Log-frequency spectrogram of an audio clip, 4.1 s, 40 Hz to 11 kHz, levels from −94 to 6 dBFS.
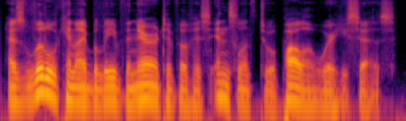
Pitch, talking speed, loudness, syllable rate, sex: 95 Hz, 220 wpm, -20 LUFS, 7.0 syllables/s, male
